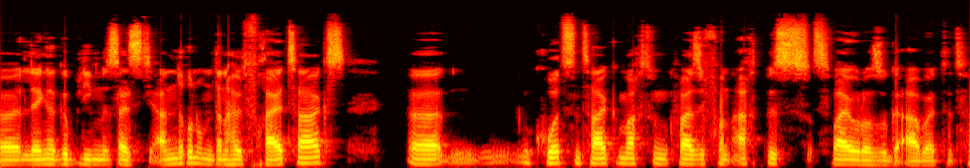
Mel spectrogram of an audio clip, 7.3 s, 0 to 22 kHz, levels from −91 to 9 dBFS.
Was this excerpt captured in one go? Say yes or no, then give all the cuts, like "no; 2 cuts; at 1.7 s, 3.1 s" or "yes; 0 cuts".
no; 1 cut; at 6.1 s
